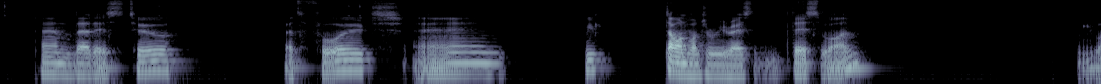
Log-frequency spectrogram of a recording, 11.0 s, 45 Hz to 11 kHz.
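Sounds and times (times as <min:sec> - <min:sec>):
man speaking: 0:00.4 - 0:01.9, 0:02.8 - 0:05.2, 0:05.8 - 0:08.8, 0:10.8 - 0:11.0.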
